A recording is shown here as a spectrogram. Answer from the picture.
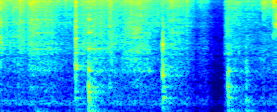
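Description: Wooden spatula stirring fried dried red chillies and garlic in a nonstick pan, with a handful of sharp scrapes and taps against the pan over a faint sizzle. The sound drops out briefly about three quarters of the way through.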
